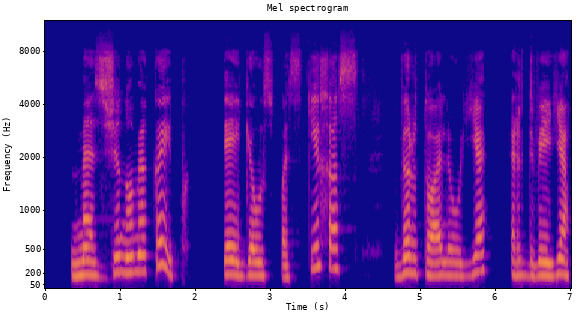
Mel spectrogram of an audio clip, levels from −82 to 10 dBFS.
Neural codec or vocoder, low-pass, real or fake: none; 10.8 kHz; real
